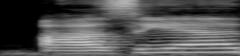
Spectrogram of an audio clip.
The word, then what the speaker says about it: Asia: you phrase it or ozzya because i have always loved that name it's a polish name it's spelled like asia and so i was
